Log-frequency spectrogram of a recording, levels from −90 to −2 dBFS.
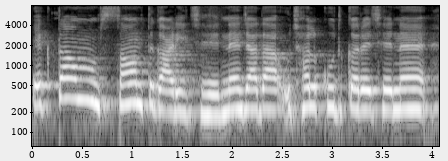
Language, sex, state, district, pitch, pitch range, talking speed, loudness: Maithili, female, Bihar, Purnia, 220 Hz, 215-255 Hz, 175 wpm, -10 LUFS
